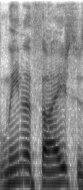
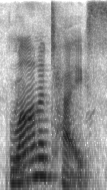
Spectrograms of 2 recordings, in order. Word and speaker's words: Lana Theis: The state senator who put out that false, sleazy charge, is it Lena Theis? Am I pronouncing it correctly? Lana Theis.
